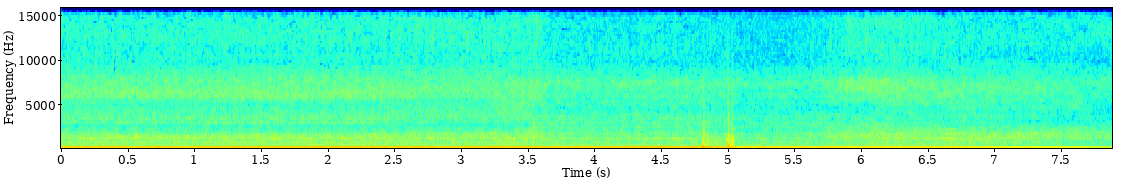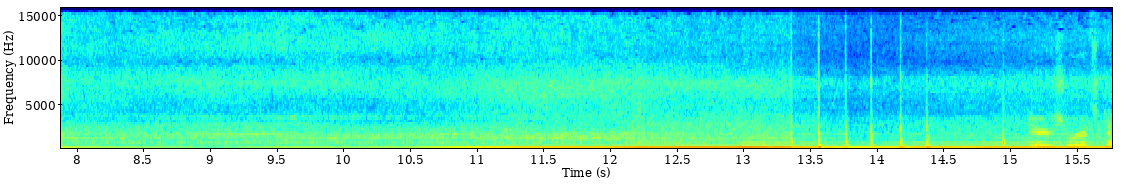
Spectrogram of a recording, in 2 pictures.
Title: Humming noise on my car.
